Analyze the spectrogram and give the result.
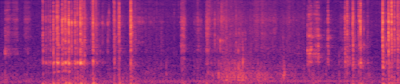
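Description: A box-cutter blade cuts and scrapes into a hand-held, hand-sized, roughly heart-shaped block of dry recycled confetti soap made of pressed multicolor scraps. Bright, crisp scratching and crunching strokes come in bursts over a low rumble. Dry crumbly pieces fall away.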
